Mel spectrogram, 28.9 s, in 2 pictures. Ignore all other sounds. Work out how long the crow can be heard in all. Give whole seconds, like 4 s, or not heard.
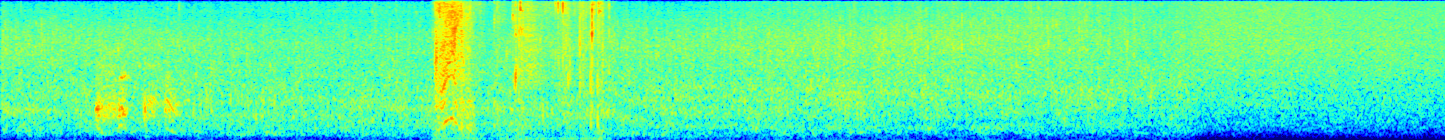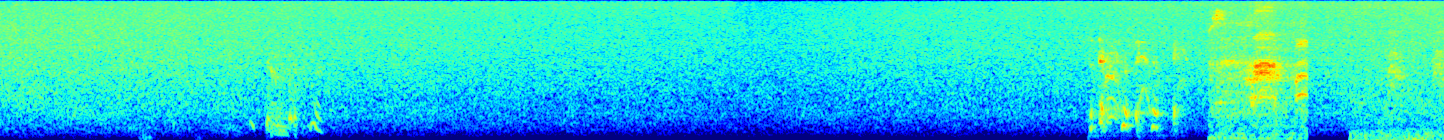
2 s.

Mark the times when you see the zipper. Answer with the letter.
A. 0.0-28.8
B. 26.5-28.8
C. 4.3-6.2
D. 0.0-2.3
C.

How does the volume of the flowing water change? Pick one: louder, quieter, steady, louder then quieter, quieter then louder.
quieter.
